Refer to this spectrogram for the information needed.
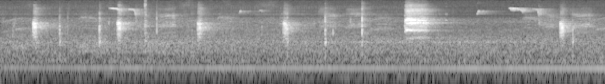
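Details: Pileated woodpecker (Dryocopus pileatus) in Corkscrew Swamp, Florida, giving single loud, harsh notes spaced about one to one and a half seconds apart, over a steady low hum.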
